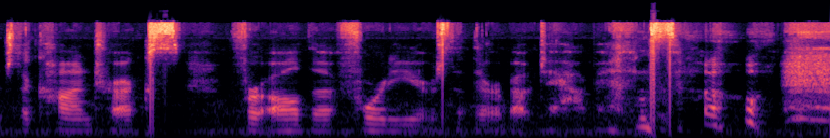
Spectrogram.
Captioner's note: laughs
